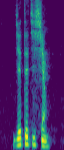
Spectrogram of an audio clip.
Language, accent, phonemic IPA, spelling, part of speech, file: French, France, /dje.te.ti.sjɛ̃/, diététicien, noun, LL-Q150 (fra)-diététicien.wav
- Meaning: dietetician, dietitian (person who studies or practices dietetics)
